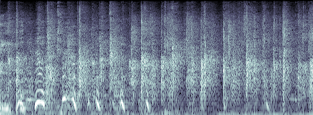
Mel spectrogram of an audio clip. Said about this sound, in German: Müsst ihr alle mal klatschen, bitte.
